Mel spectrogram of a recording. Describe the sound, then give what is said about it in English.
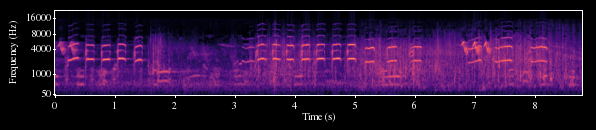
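A pair of little grebes give rapid, high-pitched trilling and whinnying anxiety calls, bursts overlapping in quick repeated series with an agitated, excited quality, no talking; the birds are anxious about a large coot near their nest. “And these calls from a pair anxious about the presence of a large coot close to their nest.”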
